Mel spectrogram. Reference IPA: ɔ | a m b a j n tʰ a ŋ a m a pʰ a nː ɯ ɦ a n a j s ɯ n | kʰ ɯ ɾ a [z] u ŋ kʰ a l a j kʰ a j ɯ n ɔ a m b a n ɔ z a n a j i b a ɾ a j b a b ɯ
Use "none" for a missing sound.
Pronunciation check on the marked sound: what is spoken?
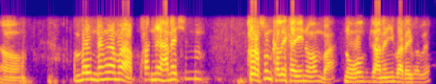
s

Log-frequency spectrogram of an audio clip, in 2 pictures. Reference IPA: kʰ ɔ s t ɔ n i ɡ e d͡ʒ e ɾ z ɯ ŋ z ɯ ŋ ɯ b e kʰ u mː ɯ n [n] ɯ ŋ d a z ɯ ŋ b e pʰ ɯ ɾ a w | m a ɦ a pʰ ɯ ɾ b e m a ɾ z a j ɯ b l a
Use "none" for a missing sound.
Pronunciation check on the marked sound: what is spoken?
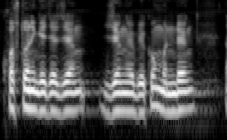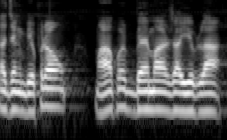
d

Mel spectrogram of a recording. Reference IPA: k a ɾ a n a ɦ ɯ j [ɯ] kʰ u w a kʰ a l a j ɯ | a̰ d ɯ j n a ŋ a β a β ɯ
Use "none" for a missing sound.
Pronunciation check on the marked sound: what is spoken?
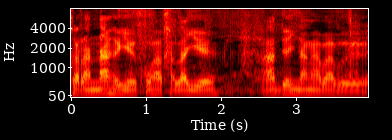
ɯ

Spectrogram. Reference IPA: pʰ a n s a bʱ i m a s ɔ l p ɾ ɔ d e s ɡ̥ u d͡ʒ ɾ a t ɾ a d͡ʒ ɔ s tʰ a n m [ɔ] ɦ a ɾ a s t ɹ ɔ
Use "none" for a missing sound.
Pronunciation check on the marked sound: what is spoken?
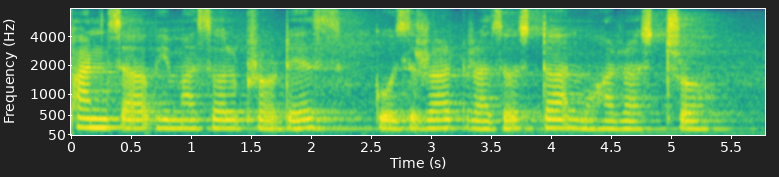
ɔ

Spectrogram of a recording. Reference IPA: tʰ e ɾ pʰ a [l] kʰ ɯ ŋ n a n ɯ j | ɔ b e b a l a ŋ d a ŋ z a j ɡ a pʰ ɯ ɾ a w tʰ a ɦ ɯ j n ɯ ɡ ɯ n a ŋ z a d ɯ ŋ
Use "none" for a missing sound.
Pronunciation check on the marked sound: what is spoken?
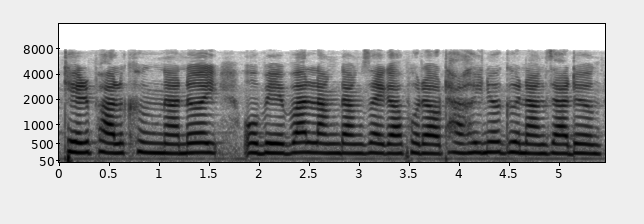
l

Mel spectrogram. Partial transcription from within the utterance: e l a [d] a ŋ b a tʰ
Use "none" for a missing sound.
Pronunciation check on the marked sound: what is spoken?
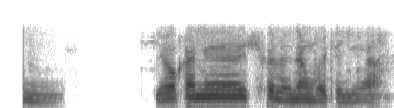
n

